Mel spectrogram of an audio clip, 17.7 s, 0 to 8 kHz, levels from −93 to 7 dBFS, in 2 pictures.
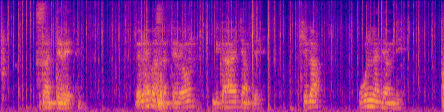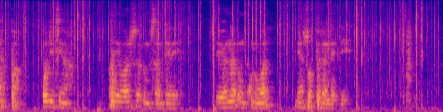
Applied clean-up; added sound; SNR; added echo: none; Typing; 13 dB; reverberation time 0.3 s.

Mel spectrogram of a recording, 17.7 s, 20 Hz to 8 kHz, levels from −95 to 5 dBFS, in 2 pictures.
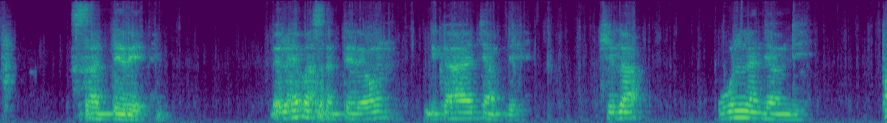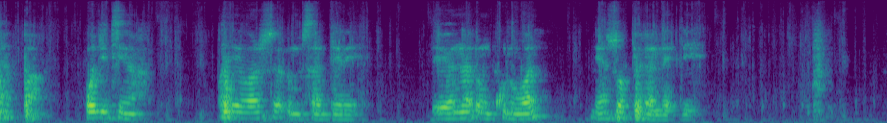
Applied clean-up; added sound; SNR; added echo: neural separator model SepFormer DNS4.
